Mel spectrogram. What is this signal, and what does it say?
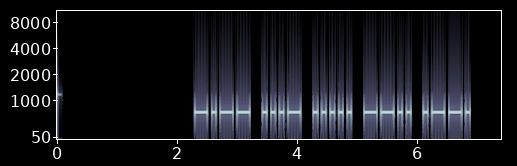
Morse code, heard as a keyed tone, about 17 wpm, 700 Hz. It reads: YV5ZP
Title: DXCC-100 Call Signs - 5 Characters - 17wpm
